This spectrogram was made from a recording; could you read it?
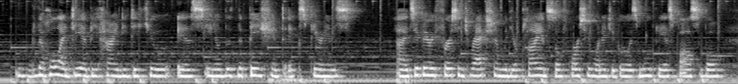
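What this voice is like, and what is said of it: Brazilian accent. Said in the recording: “you have a really cool accent. Where's it from? ... Brazil.”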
